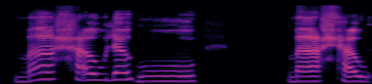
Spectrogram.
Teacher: حو گلے سے پڑھنا ہے، آواز میں سانس چلے گی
